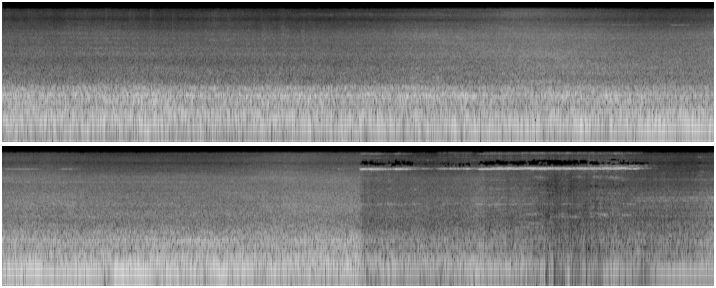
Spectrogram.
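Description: Passenger coaches of an express train rolling slowly along a station platform with a steady low rumble. In the last several seconds a high-pitched brake squeal sets in, and the rolling noise falls away as the train comes to a stop.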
